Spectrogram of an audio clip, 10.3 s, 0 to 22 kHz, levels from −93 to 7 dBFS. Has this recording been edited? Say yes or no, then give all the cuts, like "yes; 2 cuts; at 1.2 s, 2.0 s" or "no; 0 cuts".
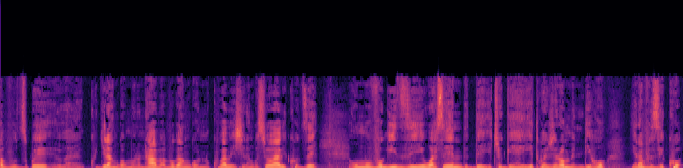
no; 0 cuts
